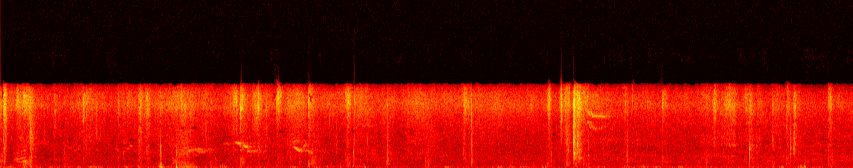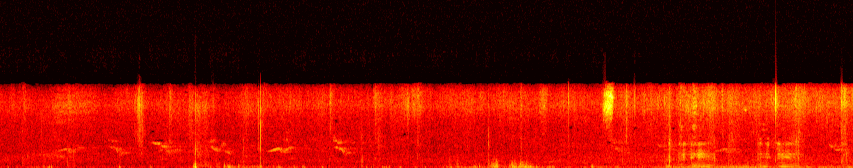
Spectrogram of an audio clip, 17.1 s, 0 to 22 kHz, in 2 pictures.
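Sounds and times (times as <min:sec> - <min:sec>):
footsteps outdoors: 0:00.0 - 0:17.0
bird chirps: 0:00.8 - 0:03.2, 0:09.0 - 0:12.3.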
